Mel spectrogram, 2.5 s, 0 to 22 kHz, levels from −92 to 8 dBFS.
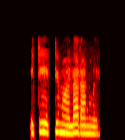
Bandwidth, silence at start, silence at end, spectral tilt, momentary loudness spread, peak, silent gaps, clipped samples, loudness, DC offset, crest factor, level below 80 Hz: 7.2 kHz; 0.6 s; 0.55 s; -6.5 dB/octave; 12 LU; -8 dBFS; 0.70-0.75 s, 1.00-1.08 s; under 0.1%; -22 LUFS; under 0.1%; 16 dB; -66 dBFS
